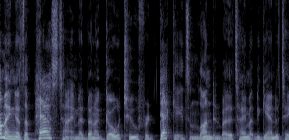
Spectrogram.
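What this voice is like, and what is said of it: Usual voice. Nothing is said of it.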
